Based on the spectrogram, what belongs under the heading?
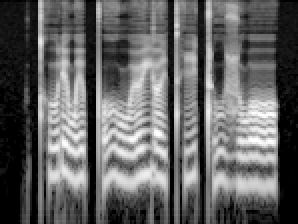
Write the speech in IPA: t̪ʰ u˧˥ ɾ ɪ˧ w ɪ˥˧ pʼ o̤˧˥˧ w ø˧˥ j ə˧ i̯ t̪ʰ i˧˥ tʼ ṳ˧˥˧ z w o˧

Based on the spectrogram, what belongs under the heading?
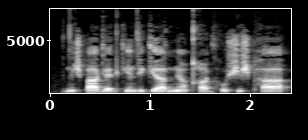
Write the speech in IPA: d ɛ̃ ʃ p aː ɡ ɛː d kʲ æ̃ d e kʲ aː d n ɛ̃ qʰ ɛ ɡ h o ʃ ɪ ʃ pʰ aː

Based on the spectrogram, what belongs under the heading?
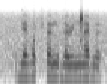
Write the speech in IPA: ɡ ɛ v ɔ t͡ʃʰ ɜ ŋ ʊ ɡ ɜ ɭ ɪ ŋ͡ǁ æ b ə

